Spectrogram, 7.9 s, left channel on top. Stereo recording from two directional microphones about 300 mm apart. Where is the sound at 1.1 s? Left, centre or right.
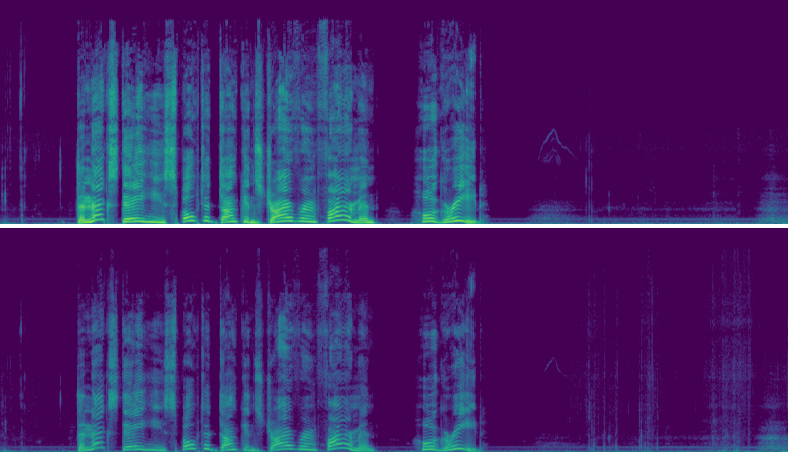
Left.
